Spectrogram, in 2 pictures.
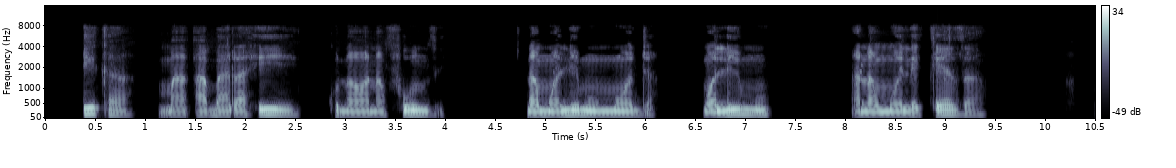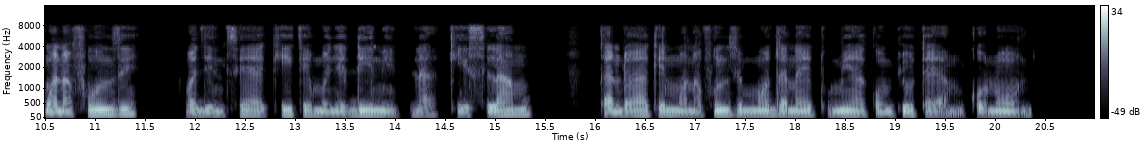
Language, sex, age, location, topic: Swahili, male, 18-24, Nairobi, education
